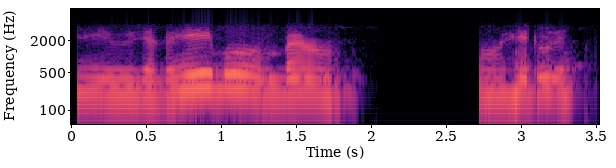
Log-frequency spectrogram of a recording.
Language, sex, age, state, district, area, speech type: Assamese, female, 30-45, Assam, Sivasagar, rural, conversation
